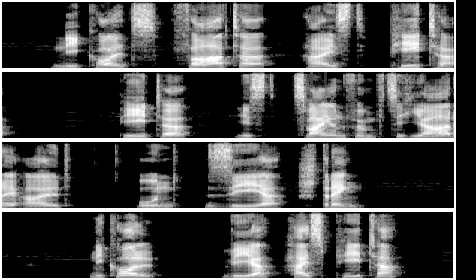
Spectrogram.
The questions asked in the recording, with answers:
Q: Nicole, wer heißt Peter?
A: Mein Vater. Mein Vater heißt Peter.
